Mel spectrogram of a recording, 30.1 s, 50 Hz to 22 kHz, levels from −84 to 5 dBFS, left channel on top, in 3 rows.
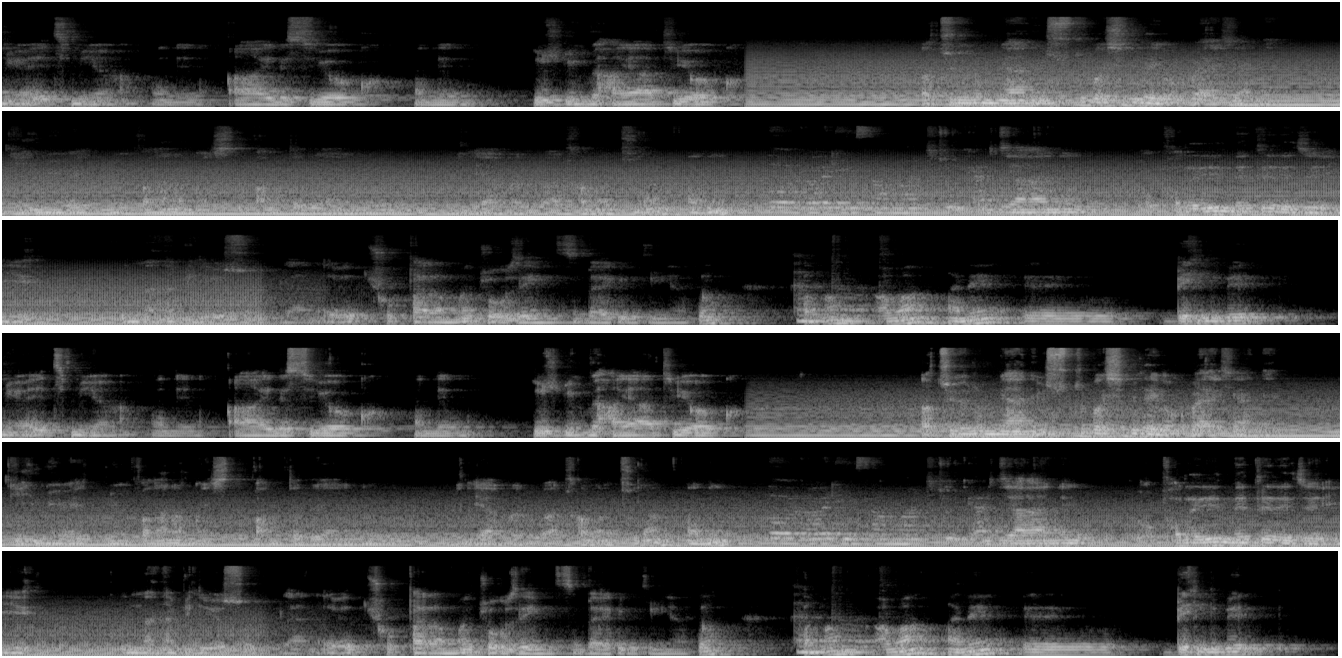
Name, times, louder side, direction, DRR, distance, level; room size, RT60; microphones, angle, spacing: voice 1, 0.0-2.8 3.1-3.5 4.0-5.5 6.9-9.7 10.0-15.5 17.1-20.3 21.0-25.5 26.1-28.4 28.8-29.5, right 1 dB, 70° right, 5 dB, 1.5 m, -23 dB
Musical instrument, 5.6-22.7, left 1 dB, 80° left, 1.5 m, -24 dB
voice 2, 15.8-17.5 17.8-18.0 26.0-26.6, right 1 dB, 5° right, -4 dB, 2.3 m, -26 dB
24.5 x 9.7 x 3.4 m, 1.3 s
head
